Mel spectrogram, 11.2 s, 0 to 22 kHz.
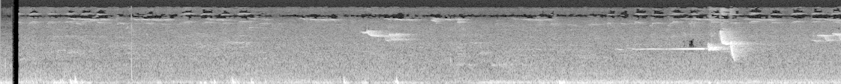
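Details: Japanese bush warbler in a new-leaf forest at Kitayama, Kyoto, Japan, in June 2022. One full phrase near the end: a drawn-out level whistle, then a quick, loud flicking downslur. Faint thin chirps before it, over low rumbling forest background.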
